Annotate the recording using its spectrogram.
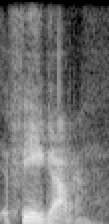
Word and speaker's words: Fayger: Fagger. – Say that again, I'm sorry. Your accent's really thick. – I suppose we can pronounce it differently. We'll pronounce it Fagar. – F-A-Y-G-E-R.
